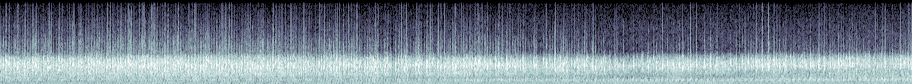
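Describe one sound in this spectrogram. A helicopter's rotor thumps steadily as it flies closer.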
